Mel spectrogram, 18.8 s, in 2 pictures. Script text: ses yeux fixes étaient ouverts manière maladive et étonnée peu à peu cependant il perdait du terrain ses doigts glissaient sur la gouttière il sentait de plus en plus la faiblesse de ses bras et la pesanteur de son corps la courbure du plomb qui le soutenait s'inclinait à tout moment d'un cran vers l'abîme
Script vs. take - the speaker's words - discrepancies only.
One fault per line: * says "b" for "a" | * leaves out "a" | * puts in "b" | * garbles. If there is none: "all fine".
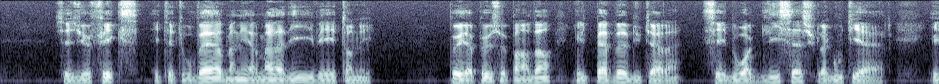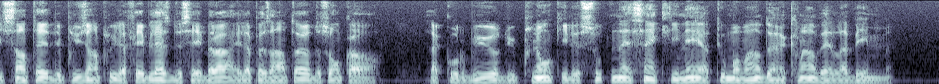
all fine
